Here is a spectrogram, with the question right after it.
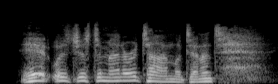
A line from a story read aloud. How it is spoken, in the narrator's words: he sighed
